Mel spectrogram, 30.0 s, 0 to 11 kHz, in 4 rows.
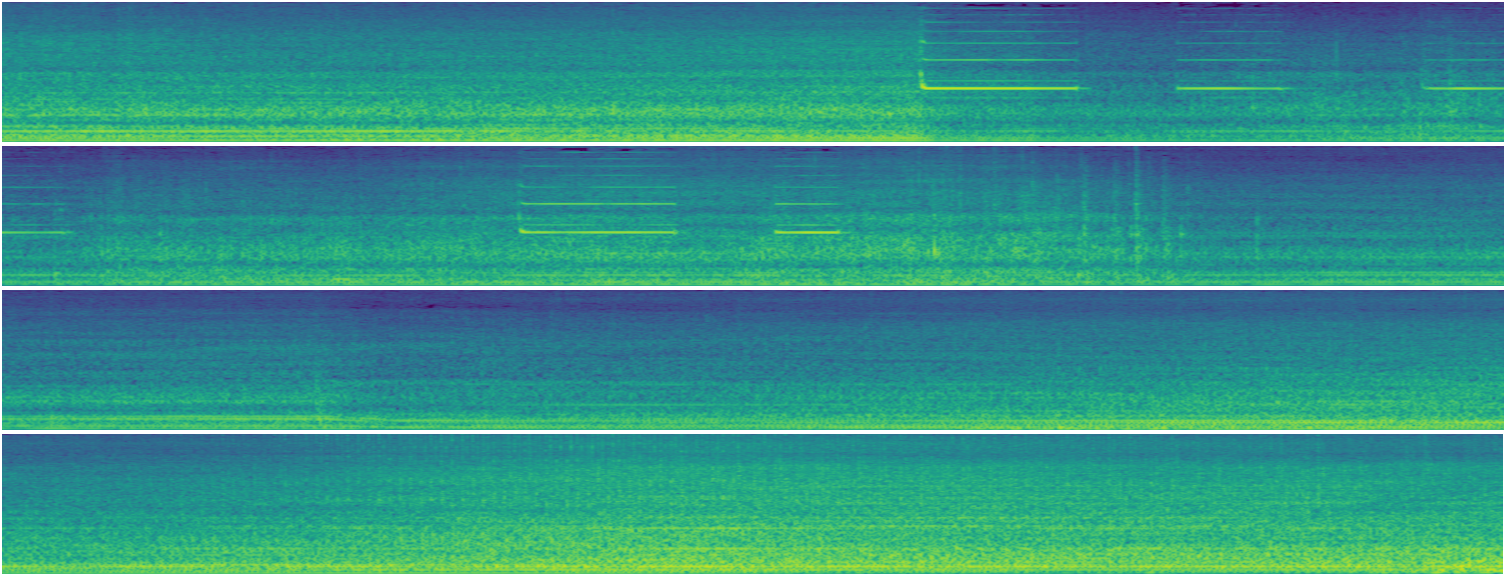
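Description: Case SV300 skid steer's 90 hp diesel engine running steadily. A backup alarm sounds in a short run of uneven beeps from about five to twelve seconds in. The engine note shifts a little after the middle and grows louder toward the end.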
